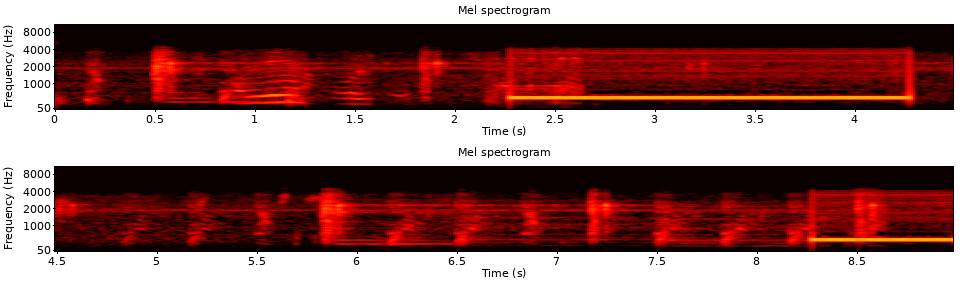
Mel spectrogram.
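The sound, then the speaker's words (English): A phone's outgoing ringback tone on a call that goes unanswered to voicemail: a loud, steady electronic buzz lasting about two seconds, a pause of several seconds, then it starts again. Voices murmur quietly in the gaps between rings. “I'm calling him for real.”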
